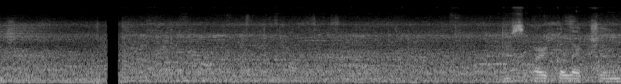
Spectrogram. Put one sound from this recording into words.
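A crowd of people murmurs in a large echoing hall.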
